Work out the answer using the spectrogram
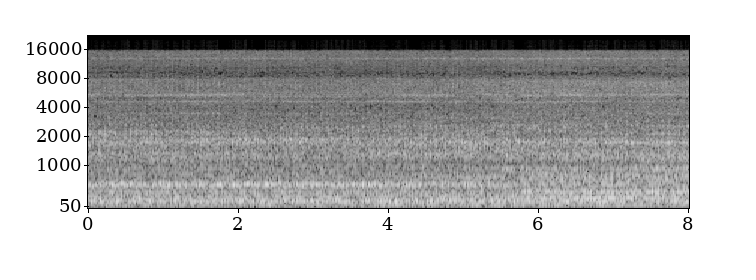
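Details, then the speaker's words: Engine run for the second time after sitting a long time, warming up and still running lean. Steady, even idle with no knocks and constant pitch. Normal warm idle, though it cuts out at tick-over from a missing idle control valve. "Fantastic. Let's let that warm up a bit now."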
